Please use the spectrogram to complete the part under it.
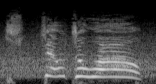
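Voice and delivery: excited shouting commentator; play-by-play shouting. Acted. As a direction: yell the call like live ringside. Live wrestling play-by-play.

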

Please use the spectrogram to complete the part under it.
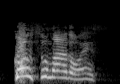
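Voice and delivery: high, slow victorious declaration; forceful cry. Acted. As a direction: proclaim it with strength, drawn out. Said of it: "Él tomó la fuerza de decir".

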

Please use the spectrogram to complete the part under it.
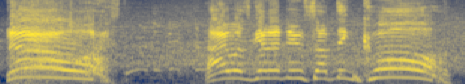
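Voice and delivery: frustrated shout. Acted. Frustrated outburst in game.

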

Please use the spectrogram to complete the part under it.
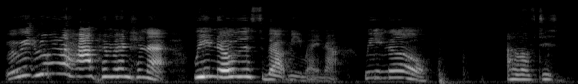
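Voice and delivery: mock-scolding herself, loud and high; playful exclamation. Real, not acted. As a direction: exclaim it at yourself, laughing at the habit. Teasing herself about Disney.

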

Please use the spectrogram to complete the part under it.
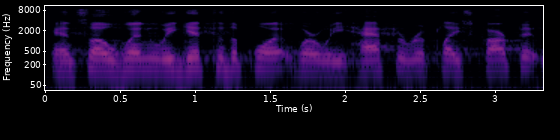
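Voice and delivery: normal talking voice

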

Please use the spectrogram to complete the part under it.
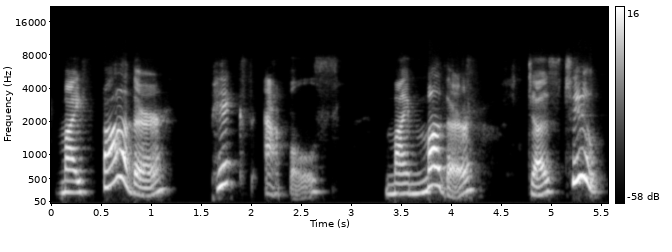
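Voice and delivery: slow, clear storybook reading; reading to children. A narrator's reading. Host reading a picture book to children, bright and measured. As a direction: read it warmly to little listeners.

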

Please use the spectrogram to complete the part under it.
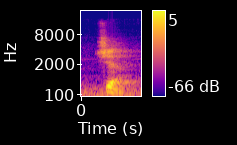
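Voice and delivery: J as a short "juh"; letter sound. Shown as a demonstration. Teacher drilling letter sounds, J as "juh".

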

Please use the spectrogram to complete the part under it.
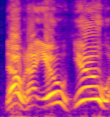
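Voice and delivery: shrill panic yell at a bat; high frantic shout. Real, not acted.

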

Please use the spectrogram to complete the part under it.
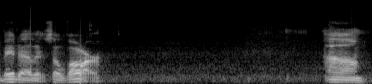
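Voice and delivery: talking around pipe stem; pipe in mouth. Real, not acted. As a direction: lips clamped on pipe. Seen 0: Pipe held at chin first, stem in mouth from 0.8s.

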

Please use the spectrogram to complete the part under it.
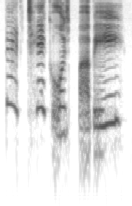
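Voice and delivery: put-on high, soft sleepy girl voice; sleepy giggly girl. Girl woken by pug licks, high and soft, half asleep. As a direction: murmur it half asleep and tickled.

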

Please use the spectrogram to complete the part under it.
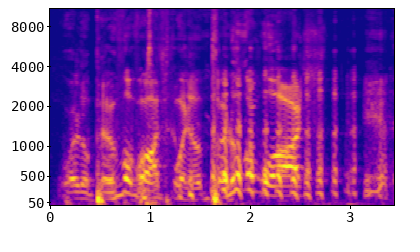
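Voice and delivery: loud, garbled taunting imitation; hammed-up mockery of a customer's words; mocking mimicry. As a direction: parrot it back in a ridiculous voice. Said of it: "the way you said that".

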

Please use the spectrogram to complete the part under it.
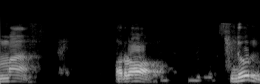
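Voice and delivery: syllable by syllable, long pauses between "মা", "র", "দুন"; broken pronunciation. Shown as a demonstration. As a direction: sound out "মা ... র ... দুন", each alone. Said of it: "ভাঙ্গা উচ্চারণ কিভাবে?".

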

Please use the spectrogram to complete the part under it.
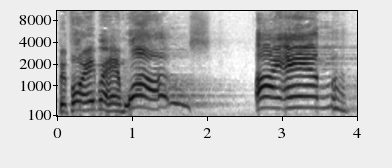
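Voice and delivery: high, loud and slow, "I am" rings out; ringing proclamation. Acted. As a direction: proclaim it to the rafters. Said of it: "He is saying".

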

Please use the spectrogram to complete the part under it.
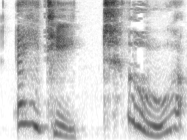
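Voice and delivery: slow, high, drawn-out shock; shocked exclamation. A narrator's reading. Husband hearing his wife's age, drawn-out high shock. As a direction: reel at the number. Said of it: "I ejaculated".

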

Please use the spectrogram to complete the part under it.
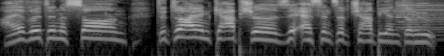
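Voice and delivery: put-on lilting, thickly accented bard voice; measured, musical accented delivery of a wandering minstrel; travelling bard with foreign accent. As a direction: read it as a courtly accented bard.

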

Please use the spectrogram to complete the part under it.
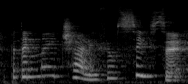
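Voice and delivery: ordinary delivery, nothing marked

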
